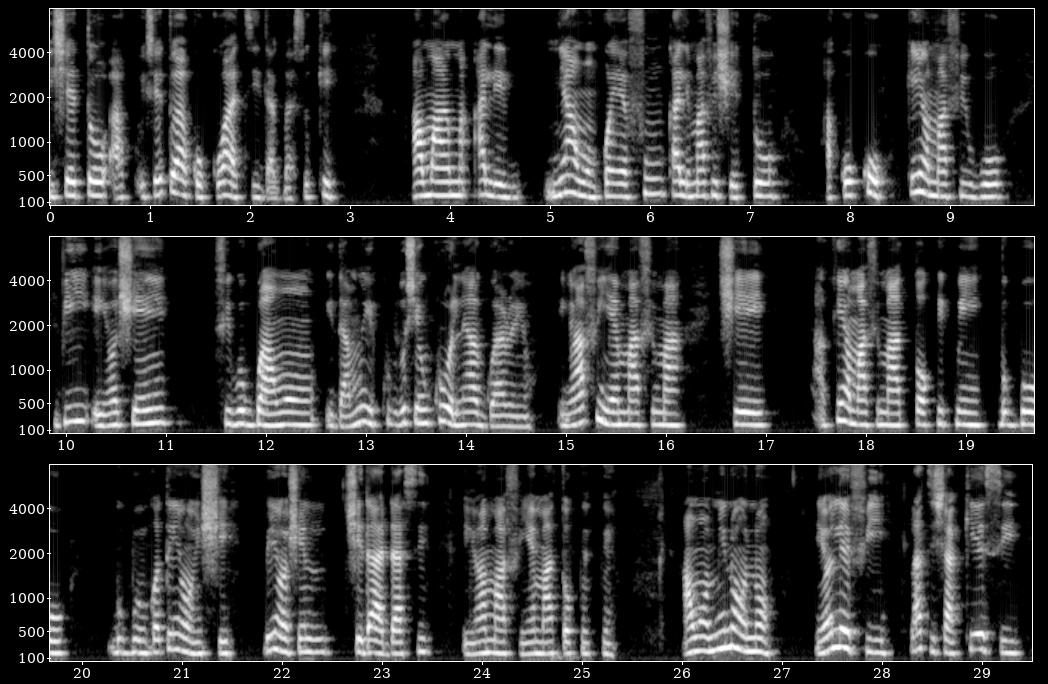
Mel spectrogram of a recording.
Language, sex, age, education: Yoruba, female, 15-29, tertiary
